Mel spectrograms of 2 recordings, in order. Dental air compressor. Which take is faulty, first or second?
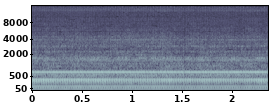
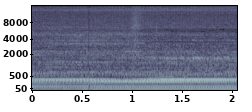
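first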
